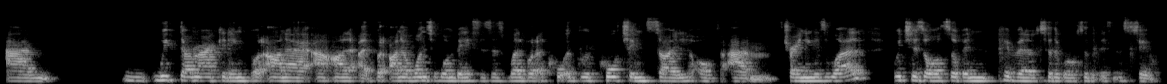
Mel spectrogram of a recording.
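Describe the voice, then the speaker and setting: Irish woman guest, low-set voice, chatty and laughing, echoey room recording. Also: little pitch movement, normal speed. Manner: chatty, laughs often, many restarts. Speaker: guest, agency owner. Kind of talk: casual interview chat.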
